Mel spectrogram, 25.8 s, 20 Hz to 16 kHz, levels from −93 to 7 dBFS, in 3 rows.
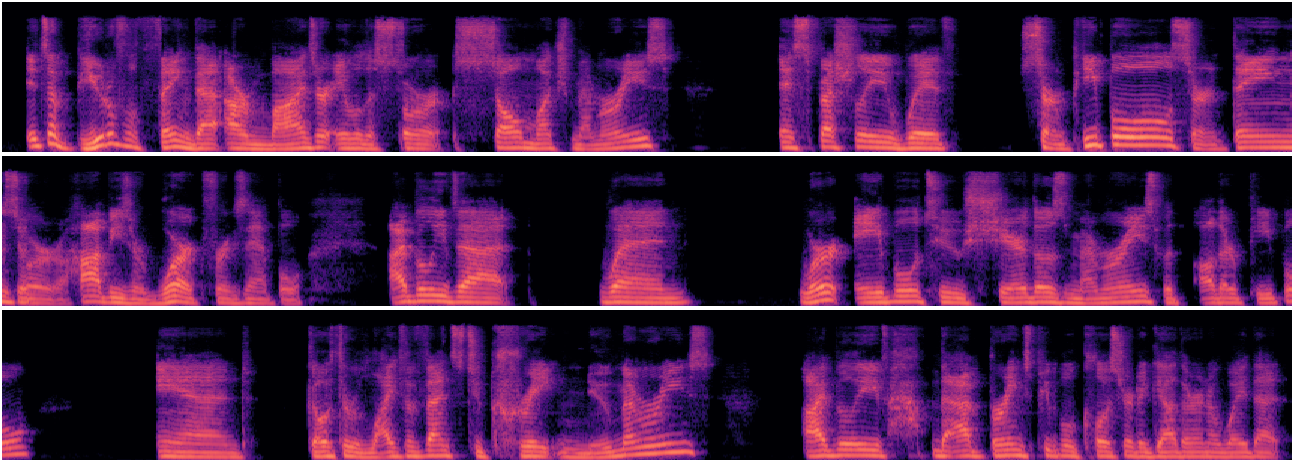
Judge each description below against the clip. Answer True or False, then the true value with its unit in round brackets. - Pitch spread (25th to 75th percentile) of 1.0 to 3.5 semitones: False (3.9 semitones)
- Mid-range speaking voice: False (115 Hz)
